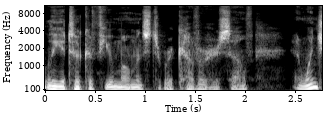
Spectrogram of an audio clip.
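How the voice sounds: What you hear is a natural reading voice.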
